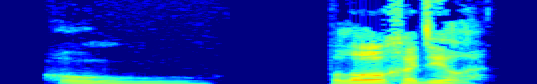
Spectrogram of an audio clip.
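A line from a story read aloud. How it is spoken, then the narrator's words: Worried, drawn out. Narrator (Russian): озабоченно протянул Хрофт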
